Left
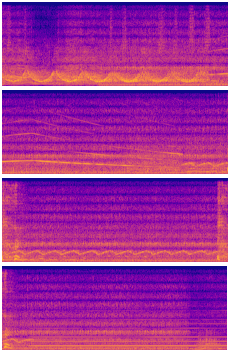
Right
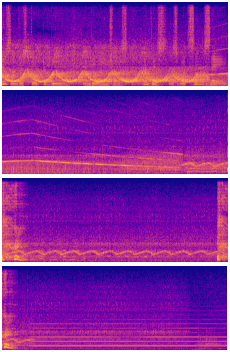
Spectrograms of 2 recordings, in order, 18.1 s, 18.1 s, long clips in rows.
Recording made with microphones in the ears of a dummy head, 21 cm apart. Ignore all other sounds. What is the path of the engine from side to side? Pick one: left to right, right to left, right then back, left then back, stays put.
stays put.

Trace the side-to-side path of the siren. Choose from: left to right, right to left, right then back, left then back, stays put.
right to left.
